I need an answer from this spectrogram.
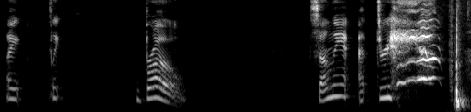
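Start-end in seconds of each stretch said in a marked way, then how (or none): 3.9-5.8 high, loud mock-dramatic exclamation; dramatic cry. Real, not acted. Reading her old story, she shouts the reveal in mock drama.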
